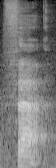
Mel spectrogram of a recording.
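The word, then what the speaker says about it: ث: arrive at the letter fat fat fat is pronounced with the tongue between your teeth sometimes behind your top row of teeth it's not voiced which means it sounds like thing not this again the that is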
